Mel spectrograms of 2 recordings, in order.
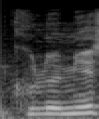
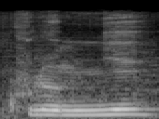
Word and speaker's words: Coulommiers: région de coulomier ah ça s'écrit avec un S ouais je savais mais il y a une dinguerie genre c'est mn c'est coulomnier non il y a pas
